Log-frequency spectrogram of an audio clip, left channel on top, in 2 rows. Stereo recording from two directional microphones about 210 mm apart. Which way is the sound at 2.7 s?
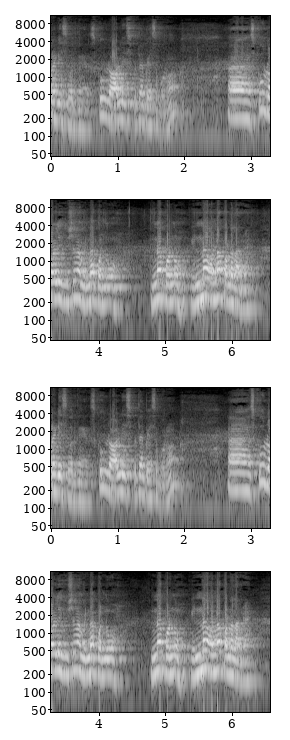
40° right (ahead or behind).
